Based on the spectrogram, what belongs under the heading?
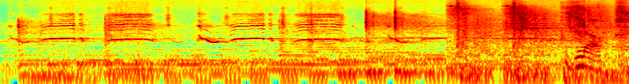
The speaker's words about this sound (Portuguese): Depois, a dada altura, começamos a ouvir um bebê a chorar.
